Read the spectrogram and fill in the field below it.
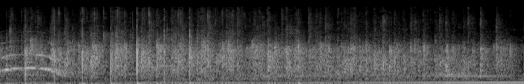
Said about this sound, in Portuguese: Dá um aplauso a Jesus.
